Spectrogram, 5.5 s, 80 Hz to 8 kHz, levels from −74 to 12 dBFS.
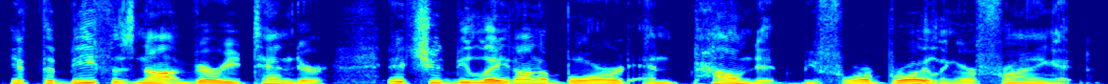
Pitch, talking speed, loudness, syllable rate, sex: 135 Hz, 225 wpm, -17 LUFS, 5.4 syllables/s, male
